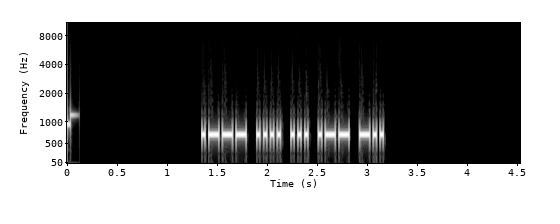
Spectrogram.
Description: Morse code, heard as a keyed tone, about 36 wpm, 690 Hz. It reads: JHSWD
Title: Code Groups - 5 Letters - 35wpm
